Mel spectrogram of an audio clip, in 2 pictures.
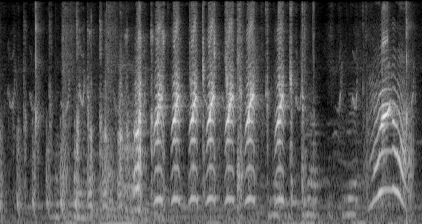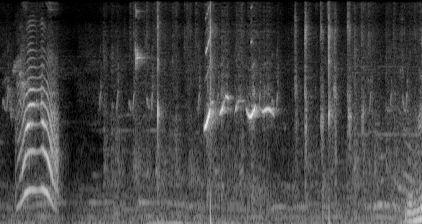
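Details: Pet Javan myna (jalak kebo) kept at home, known for coughing, laughing and calling to girls: a run of quick harmonic pulses like laughter, then two loud arched cries and a rising whistled note, with music behind.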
